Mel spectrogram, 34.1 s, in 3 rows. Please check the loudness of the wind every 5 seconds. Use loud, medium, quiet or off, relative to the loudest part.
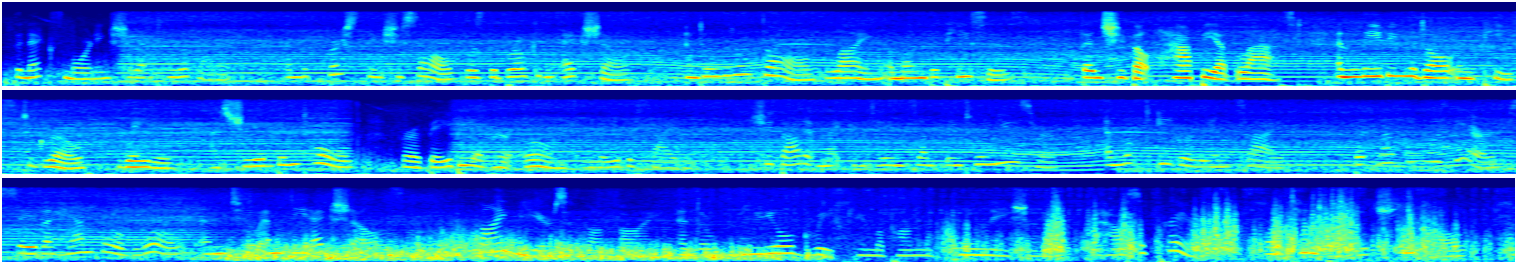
quiet, quiet, quiet, quiet, medium, loud, loud.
